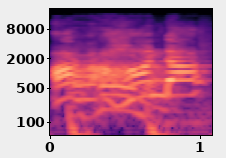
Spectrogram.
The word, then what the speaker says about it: Arjona: How you say her name? – Adria. – Arjona.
